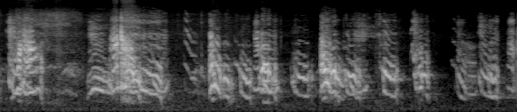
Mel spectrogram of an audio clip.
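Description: Partridge giving a rapid series of harsh, chattering notes, about two or three per second, loud and grating with little pause between bursts.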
